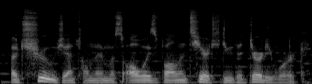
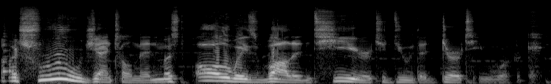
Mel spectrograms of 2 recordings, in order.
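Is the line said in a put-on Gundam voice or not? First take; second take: no; yes. First: It is said without the Gundam voice. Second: It is said in a put-on Gundam voice.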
